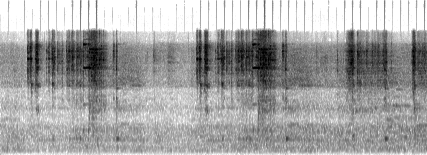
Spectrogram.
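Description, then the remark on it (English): Nickels are deposited into a pay phone to make a call, dropping with bright metallic clinks and rattles in three separate bursts over a low, steady background hum. “Oh, yes, says deposit a dime or two nickels. Well, wait till I get this other nickel out of my pocket.”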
